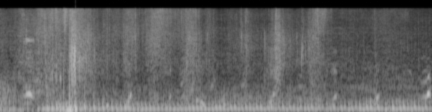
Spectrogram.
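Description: Dirt bike going down with two riders aboard: a thump as it hits the ground under a second in, then its engine idling steadily on its side.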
